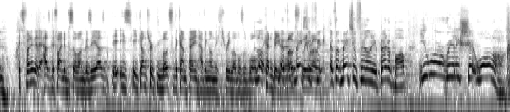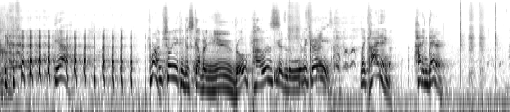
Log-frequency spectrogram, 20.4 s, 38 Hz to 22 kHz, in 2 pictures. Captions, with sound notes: It's funny that it has defined him for so long cos he has he's gone through most of the campaign having only 3 levels of warlock - Look, if it makes you feel any better Bob - and been mostly rogue you were a really shit warlock yeah *comforting giggles* come on I'm sure you can discover new rogue powers You guys are the worst friends you'll be great like hiding hiding better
